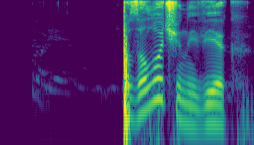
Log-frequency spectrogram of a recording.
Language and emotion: Russian, positive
